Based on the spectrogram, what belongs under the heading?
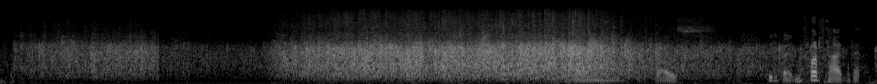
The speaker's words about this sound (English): Please give a warm welcome and applause to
